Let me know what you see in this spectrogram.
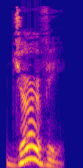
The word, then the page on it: jarvey: British English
